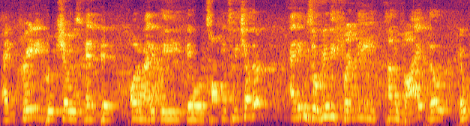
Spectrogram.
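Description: A man giving a relaxed, rambling live talk as a toy company co-founder. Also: high voice. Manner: relaxed, rambling with fillers and restarts. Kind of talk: casual live presentation. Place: large indoor shopping mall expo. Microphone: distant mic on a live talk. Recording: echoey mall hall, distant mic, crowd noise.

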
